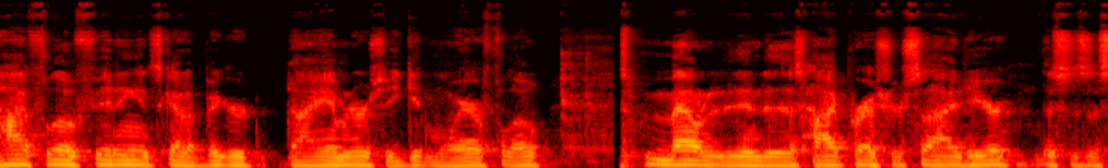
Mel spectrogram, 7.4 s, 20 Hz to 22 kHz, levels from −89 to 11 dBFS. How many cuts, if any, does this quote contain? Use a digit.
1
